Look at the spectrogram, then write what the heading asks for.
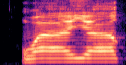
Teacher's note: huruf ku kita panjangkan, 2 harokat karena waw sukun di depannya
